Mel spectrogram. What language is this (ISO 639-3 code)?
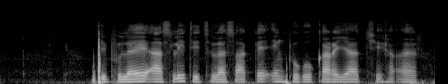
jav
